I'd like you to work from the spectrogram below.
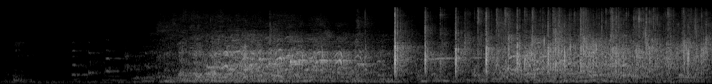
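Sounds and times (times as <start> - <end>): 
laughter: 0.8 - 7.1
audience applause: 2.1 - 7.1
sharp loud claps: 3.9 - 7.1.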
